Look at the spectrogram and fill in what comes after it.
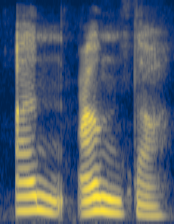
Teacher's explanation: اور اس کی پہچان بتا دی ہے کہ نون ساکن کے بعد جب بھی حروف ہلکی آ جائیں اور حروف ہلکی میں سے یہاں پر عین موجود ہے تو ہم نے یہاں پر نون کو ظاہر کر کے پڑھا، یعنی بغیر غنے کے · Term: اظہار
